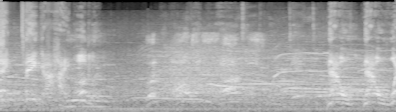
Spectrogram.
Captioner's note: crowd shouts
